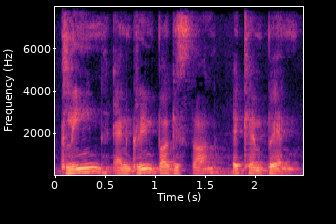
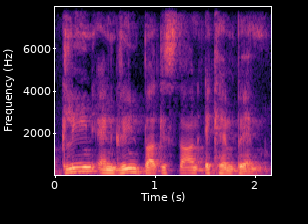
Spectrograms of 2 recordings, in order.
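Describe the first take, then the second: Both takes have the same delivery.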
